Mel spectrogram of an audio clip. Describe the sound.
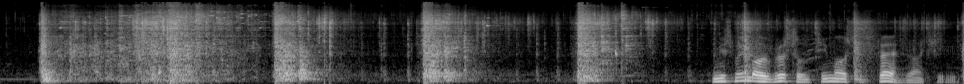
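Heavy axe blows smash into an old car, each loud crash followed by shattering glass and rattling metal debris, repeated four times at irregular intervals, with a voice speaking briefly at the end.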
